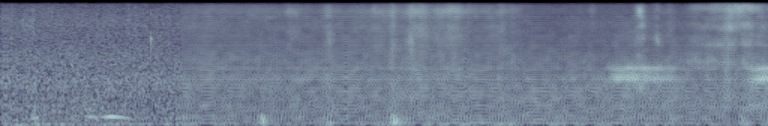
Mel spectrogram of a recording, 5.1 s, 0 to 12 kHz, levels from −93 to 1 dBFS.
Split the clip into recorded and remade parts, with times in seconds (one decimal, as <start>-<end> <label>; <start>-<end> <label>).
0.0-1.2 recorded; 1.2-5.1 remade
